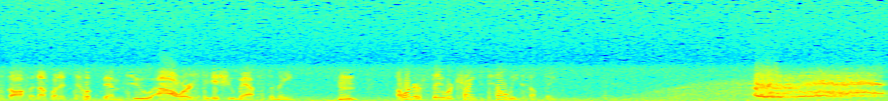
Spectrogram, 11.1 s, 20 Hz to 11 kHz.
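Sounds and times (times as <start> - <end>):
car engine rumble: 0.0 - 11.0
speech: 0.1 - 7.1, 9.4 - 9.8
car tires skidding: 8.1 - 11.0.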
